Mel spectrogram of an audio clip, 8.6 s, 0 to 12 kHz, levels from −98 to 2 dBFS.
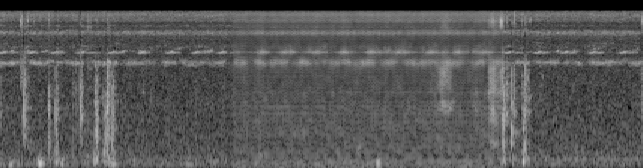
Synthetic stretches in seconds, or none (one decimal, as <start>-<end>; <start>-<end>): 3.1-6.7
